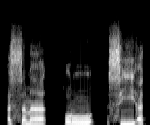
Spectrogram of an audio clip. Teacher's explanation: المد الواجب المتصل يا كرام في رواية حفص عن عاصم مقداره 4 أو 5 حركات، لا نقول 4 إلى 5 يعني يكون 4 ونصف هكذا، لا، إما 4 حركات أو 5 حركات.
